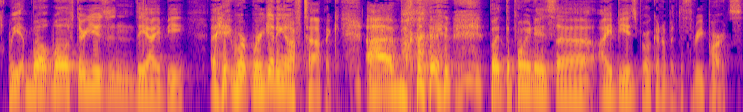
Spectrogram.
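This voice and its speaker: A man with an American accent speaks at a moderate pace in a somewhat breathy, fairly high voice with lively intonation. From United States. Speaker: podcast host. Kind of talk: casual interview chat.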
